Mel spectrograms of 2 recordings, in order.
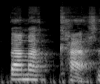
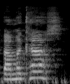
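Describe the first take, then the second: First: Said in the usual way. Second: "Bama Cat" lifted at the end as a question; questioning rise. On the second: Real, not acted. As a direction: check the name "Bama Cat" with a higher, rising tune. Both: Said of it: "is that right".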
